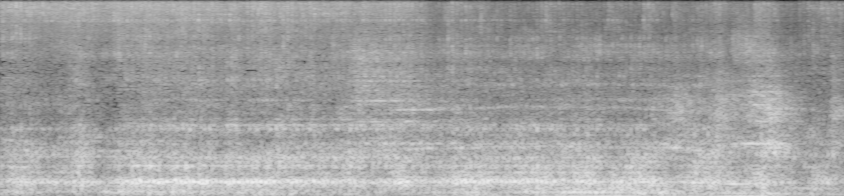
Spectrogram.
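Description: Dry leaves pour and slide into a metal hopper.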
